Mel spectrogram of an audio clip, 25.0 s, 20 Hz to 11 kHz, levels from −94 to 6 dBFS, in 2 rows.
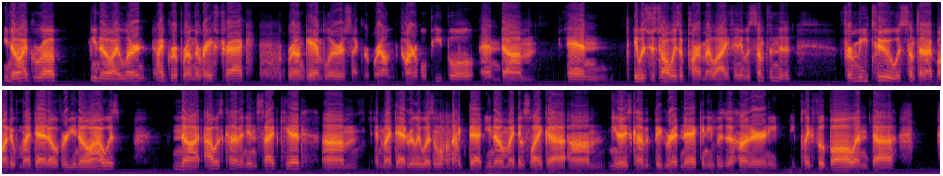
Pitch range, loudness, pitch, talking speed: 100-115 Hz, -22 LUFS, 105 Hz, 240 wpm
